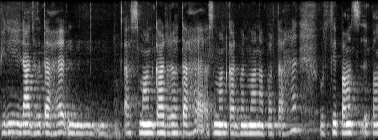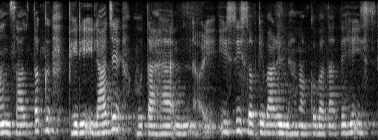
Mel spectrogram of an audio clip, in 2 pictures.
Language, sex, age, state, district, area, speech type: Hindi, female, 18-30, Bihar, Samastipur, rural, spontaneous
